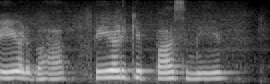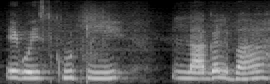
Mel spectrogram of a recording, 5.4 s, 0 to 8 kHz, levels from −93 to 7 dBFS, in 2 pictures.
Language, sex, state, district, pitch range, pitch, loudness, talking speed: Bhojpuri, female, Uttar Pradesh, Deoria, 210-235 Hz, 220 Hz, -18 LUFS, 110 wpm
